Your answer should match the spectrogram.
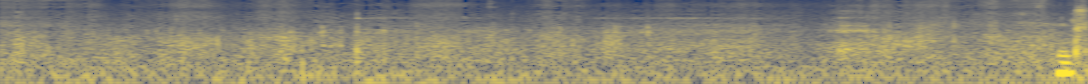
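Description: Faint footsteps on dry grass, with soft crunching and a few light clicks over a quiet outdoor hush.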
